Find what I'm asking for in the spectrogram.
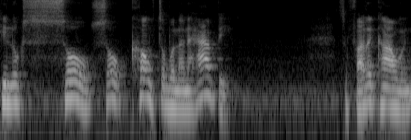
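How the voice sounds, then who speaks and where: At a fairly slow pace with long, frequent pauses, a man talks in a fairly high, somewhat breathy voice with ordinary pitch variation. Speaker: blog writer and presenter on prayer. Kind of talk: personal testimony. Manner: halting, with repetitions.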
